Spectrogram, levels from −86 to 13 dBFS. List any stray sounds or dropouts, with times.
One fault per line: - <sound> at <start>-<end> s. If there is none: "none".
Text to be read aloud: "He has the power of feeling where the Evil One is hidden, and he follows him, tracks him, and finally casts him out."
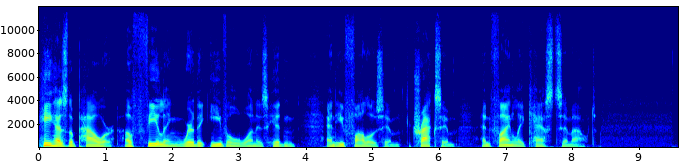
none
